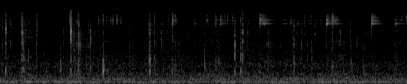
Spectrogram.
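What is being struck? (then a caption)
Blocks of gym chalk in a metal bowl. Bare fingertips with short painted nails squeeze, crush and crumble broken blocks of dyed blue gym chalk, solid and powdery, heaped in a metal bowl, and the crumbs fall back onto the pile. Quiet, dry crackling and gritty crunches come in quick, bright snaps over a soft low background rumble, each crack dying away almost at once.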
